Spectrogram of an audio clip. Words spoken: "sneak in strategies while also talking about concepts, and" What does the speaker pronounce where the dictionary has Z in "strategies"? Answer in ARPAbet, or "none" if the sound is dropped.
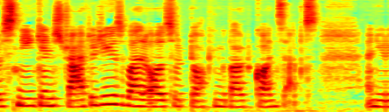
Z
